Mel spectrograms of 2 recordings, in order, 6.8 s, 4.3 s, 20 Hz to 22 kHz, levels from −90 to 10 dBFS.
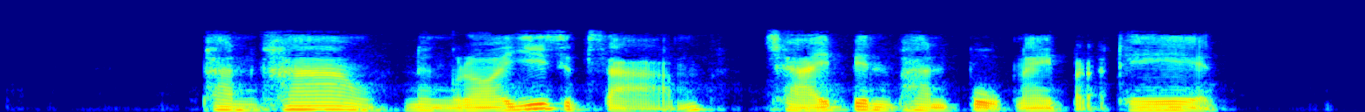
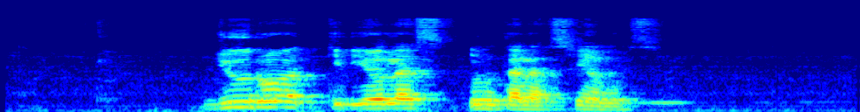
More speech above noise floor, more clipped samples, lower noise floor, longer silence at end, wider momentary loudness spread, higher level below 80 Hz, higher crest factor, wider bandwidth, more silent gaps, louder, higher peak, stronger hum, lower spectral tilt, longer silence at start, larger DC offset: first, 59 dB vs 40 dB; neither; first, -80 dBFS vs -64 dBFS; second, 0.75 s vs 0.9 s; about the same, 11 LU vs 13 LU; first, -44 dBFS vs -62 dBFS; about the same, 18 dB vs 20 dB; second, 7.4 kHz vs 11.5 kHz; neither; about the same, -22 LUFS vs -24 LUFS; first, -4 dBFS vs -8 dBFS; neither; about the same, -7 dB/octave vs -6 dB/octave; about the same, 1.05 s vs 1.05 s; neither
